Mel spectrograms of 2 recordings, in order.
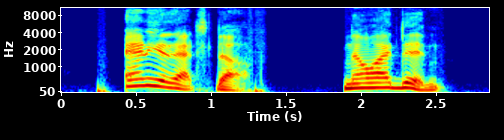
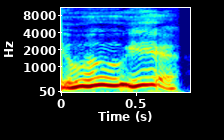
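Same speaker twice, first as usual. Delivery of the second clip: high, louder mock gushing "Ooh, yeah"; mock excitement; 9 semitones higher, 4 dB louder than usual. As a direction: ham up a giddy fan's squeal. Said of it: "he got all excited".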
